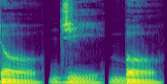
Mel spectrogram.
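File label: "tojibo", concatenated syllables; Affixing experiment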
